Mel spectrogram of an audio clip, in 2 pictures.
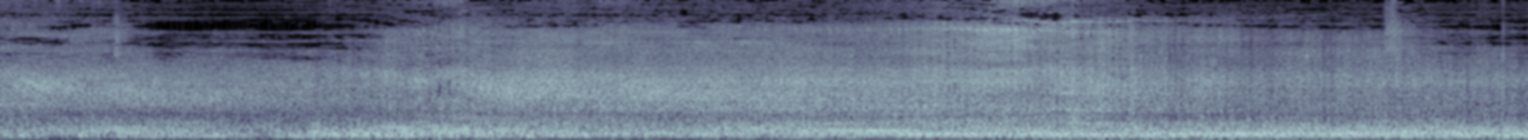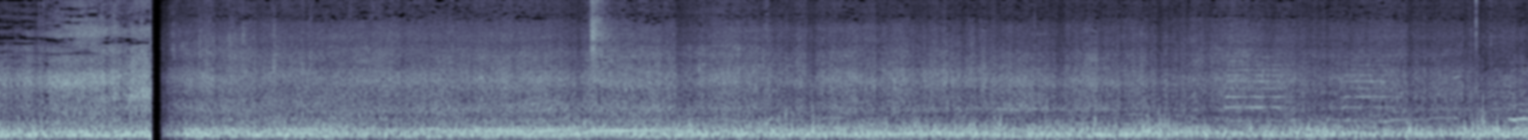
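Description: Road traffic passing below on a multi-lane boulevard: a steady rumble of truck and car engines and tyres. The sound cuts out for an instant a little past halfway, then the traffic carries on.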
